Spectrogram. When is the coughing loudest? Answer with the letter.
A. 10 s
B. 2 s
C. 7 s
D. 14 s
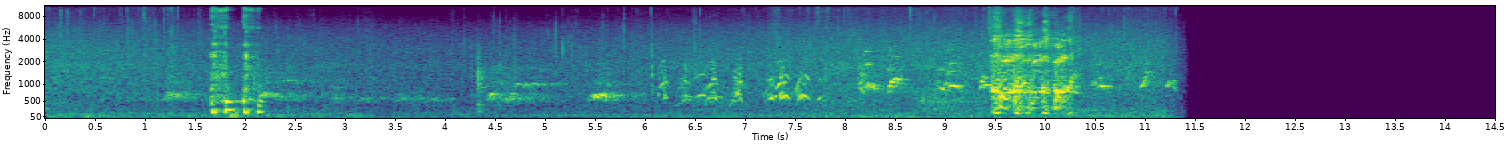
A.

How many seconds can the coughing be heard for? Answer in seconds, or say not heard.
2 s.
